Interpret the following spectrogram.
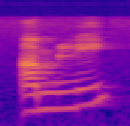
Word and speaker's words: عملی: بے زبر، ہے جزم۔ عملی، عین زبر، میم زبر، لام خالی، یہ جزم۔ مظاہرہ، میم پیش،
